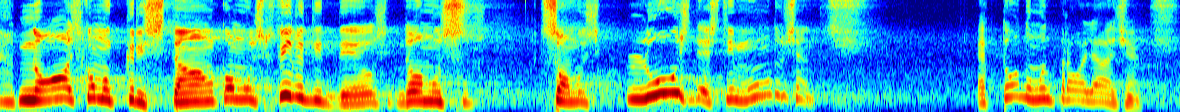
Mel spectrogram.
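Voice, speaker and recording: A man talks at a fairly slow pace in a high pitch. His pitch swings very widely, with long, frequent pauses. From Pernambuco, northeast Brazil. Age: 70s. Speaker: pastor. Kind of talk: sermon.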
